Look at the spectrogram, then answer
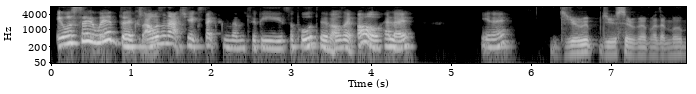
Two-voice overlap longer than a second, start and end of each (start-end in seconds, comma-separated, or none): none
